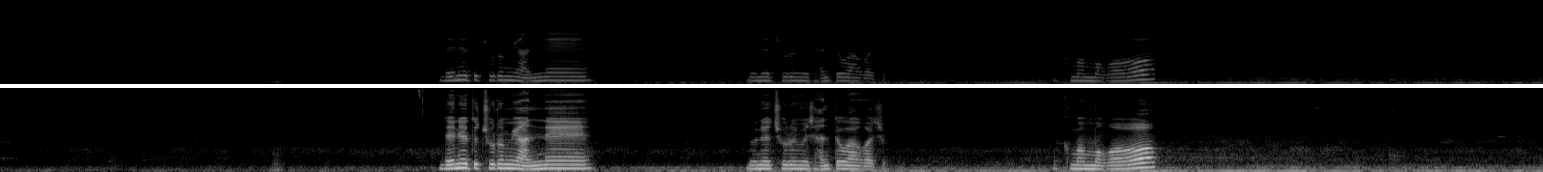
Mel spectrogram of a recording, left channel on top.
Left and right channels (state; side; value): quieter; left; 25.8 dB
